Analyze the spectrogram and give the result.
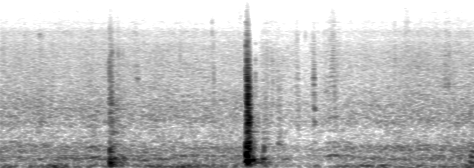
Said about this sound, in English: We got several bees there.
